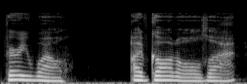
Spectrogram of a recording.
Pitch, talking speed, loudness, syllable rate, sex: 180 Hz, 120 wpm, -15 LUFS, 4.4 syllables/s, male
